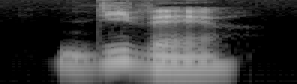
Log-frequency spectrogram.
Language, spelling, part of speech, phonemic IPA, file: French, divers, adjective, /di.vɛʁ/, Fr-divers.ogg
- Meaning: various; varying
